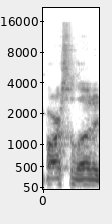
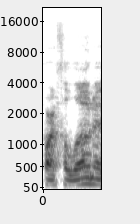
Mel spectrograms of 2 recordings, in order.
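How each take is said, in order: First: The c is sounded as s. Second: The c is sounded as th. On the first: The speaker calls it wrong. "said it wrong the second time" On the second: The speaker calls it right. "you said it the correct way the first time"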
